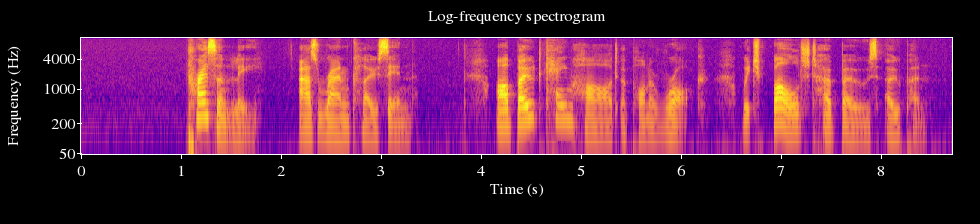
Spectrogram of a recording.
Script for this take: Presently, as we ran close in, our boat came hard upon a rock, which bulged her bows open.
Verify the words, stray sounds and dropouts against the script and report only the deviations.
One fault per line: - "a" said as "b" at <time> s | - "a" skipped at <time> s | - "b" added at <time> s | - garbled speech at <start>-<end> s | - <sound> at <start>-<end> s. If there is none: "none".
- "we" skipped at 2.4 s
